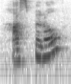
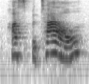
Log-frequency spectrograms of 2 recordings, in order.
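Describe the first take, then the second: First: The stress falls on the first syllable. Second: The stress falls on a later syllable. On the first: The speaker calls it right. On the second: The speaker calls it wrong.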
